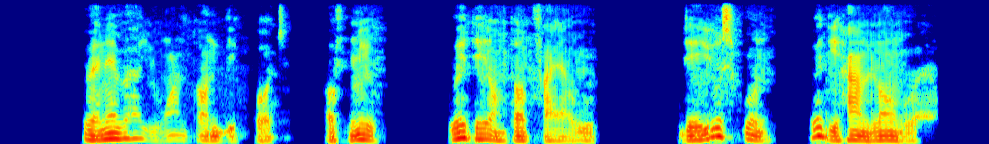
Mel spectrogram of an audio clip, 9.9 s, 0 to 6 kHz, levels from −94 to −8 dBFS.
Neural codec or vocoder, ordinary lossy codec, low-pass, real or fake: vocoder, 22.05 kHz, 80 mel bands, WaveNeXt; none; 5.4 kHz; fake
